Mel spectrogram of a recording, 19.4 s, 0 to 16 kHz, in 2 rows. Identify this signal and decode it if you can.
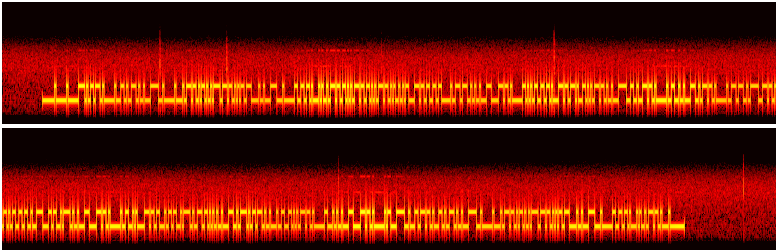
RTTY (50 baud, 450 Hz shift), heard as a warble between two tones, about 950 Hz centre, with fading and static crashes. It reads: UA5K DE SM9IGF R R FB IVAN. RIG HR 50 W, ANT DIPOLE. WX CLEAR, 24 C. BTU UA5K DE SM9IGF K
